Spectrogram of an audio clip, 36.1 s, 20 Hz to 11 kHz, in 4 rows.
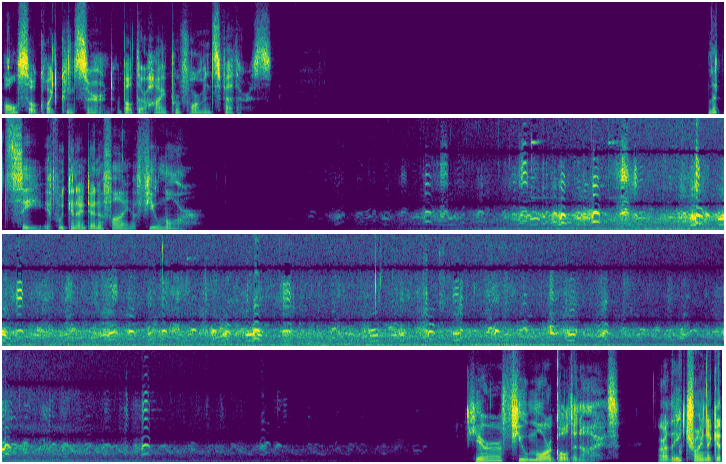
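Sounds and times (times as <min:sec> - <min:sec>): geese honking: 0:13.2 - 0:31.6.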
